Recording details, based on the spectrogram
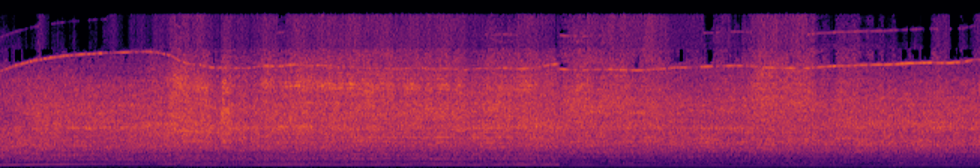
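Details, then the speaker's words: Bull with a swollen foot, soft-tissue infection treated with antibiotics, joint infection feared: steady high grinding whine with a rough scraping hiss as a power grinder evens his very wide hoof edges before a hoof block. "right now I'm going to just I'm going to prep the hoof for the uh for the hoof block okay we're putting it on this one so basically we're going to just kind of freshen the edges up and"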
